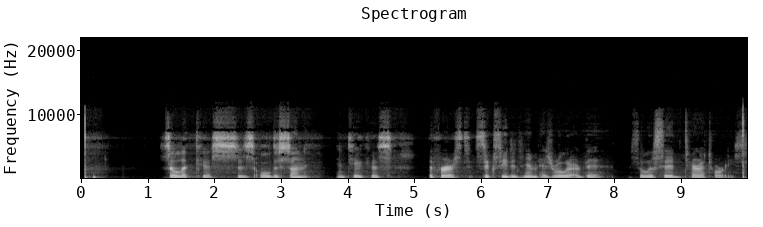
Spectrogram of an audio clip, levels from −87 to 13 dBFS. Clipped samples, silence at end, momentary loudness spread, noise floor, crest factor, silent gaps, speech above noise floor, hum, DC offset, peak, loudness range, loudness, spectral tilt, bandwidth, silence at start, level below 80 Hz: under 0.1%; 0 s; 13 LU; -79 dBFS; 22 dB; none; 57 dB; none; under 0.1%; 0 dBFS; 3 LU; -21 LUFS; -3.5 dB/octave; 12 kHz; 0.05 s; -60 dBFS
